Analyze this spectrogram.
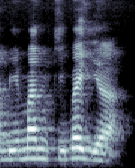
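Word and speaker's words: بِمَنْكِبَيَّ: Nah, ini bacanya biman kibaya. Dua pundakku.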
